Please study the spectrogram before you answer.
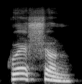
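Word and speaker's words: question: टी आई ओ एन क्वेश्चन ठीक है ना क्वेश्चन अब यहां पर टी को हमने क्या पढ़ा है च अब नेक्स्ट देखिए टी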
